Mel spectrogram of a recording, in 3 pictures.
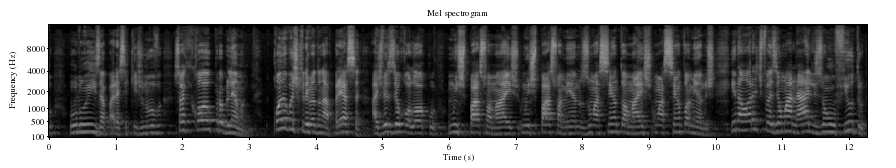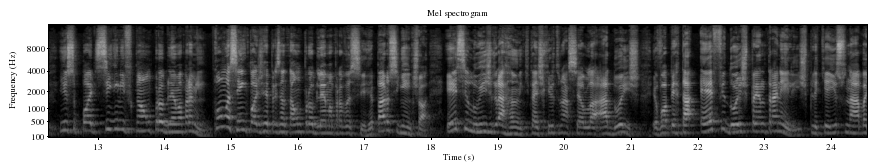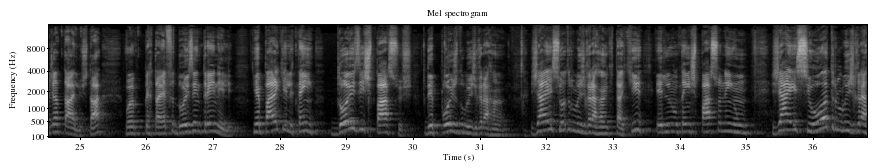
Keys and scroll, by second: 26.9 F2, 33.1 F2.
